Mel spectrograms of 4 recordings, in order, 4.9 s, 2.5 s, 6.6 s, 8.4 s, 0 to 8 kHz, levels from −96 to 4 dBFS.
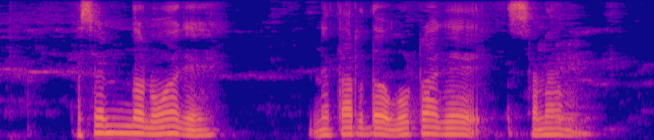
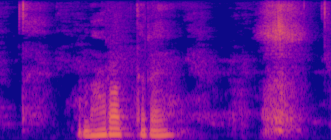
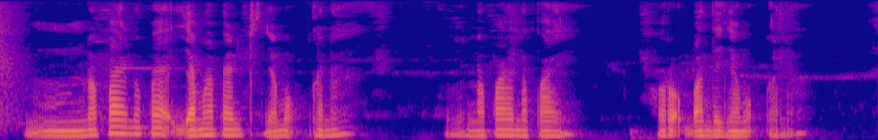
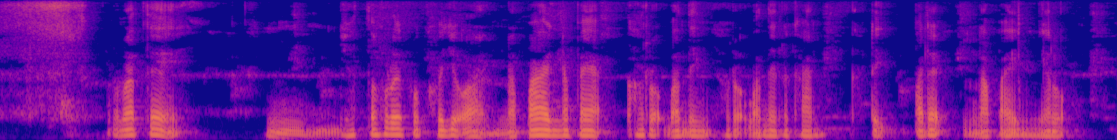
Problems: low volume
